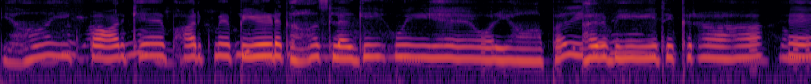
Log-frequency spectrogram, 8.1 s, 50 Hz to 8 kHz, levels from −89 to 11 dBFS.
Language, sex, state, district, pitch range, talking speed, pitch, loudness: Hindi, female, Rajasthan, Nagaur, 240-270 Hz, 150 wpm, 255 Hz, -37 LUFS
